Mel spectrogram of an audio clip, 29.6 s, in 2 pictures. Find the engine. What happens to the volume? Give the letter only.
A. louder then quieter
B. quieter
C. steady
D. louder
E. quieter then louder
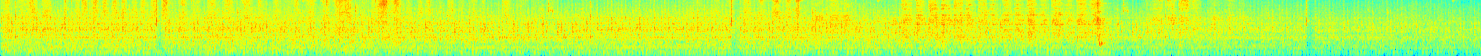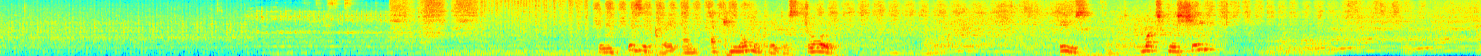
E.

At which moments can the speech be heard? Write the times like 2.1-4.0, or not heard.
20.8-23.2, 25.4-26.9.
